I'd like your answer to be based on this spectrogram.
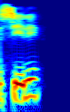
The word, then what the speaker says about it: Сели: Именно, дорогая Сели, подчеркнул я ударение на последнем слоге.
